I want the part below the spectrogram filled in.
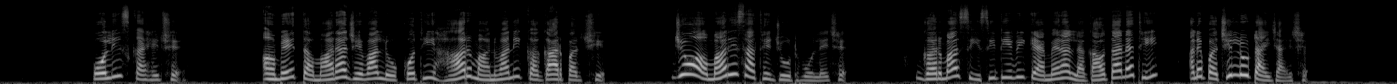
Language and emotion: Gujarati, disgusted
